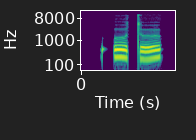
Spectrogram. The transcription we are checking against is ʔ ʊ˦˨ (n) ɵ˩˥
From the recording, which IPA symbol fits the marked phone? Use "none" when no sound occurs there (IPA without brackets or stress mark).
t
